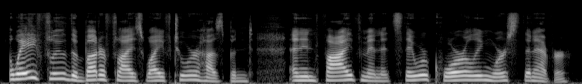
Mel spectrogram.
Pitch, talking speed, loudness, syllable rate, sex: 190 Hz, 185 wpm, -18 LUFS, 5.5 syllables/s, female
